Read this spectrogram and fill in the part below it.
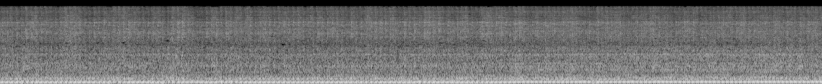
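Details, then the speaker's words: Long-sitting Craftsman 22" walk-behind string trimmer, 6.75 ft-lb Craftsman flathead single-cylinder, primed with spray before carburetor replacement; steady, buzzy run with an even low thrum, no stumbling. Normal running. "but hey first time I heard it run and uh it been sitting around and got some stuff spilled on it somehow"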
